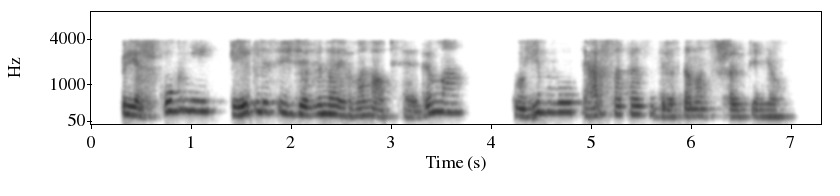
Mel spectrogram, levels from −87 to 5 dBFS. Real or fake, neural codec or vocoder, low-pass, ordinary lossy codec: fake; codec, 32 kHz, 1.9 kbps, SNAC; 7.2 kHz; AAC, 16 kbps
